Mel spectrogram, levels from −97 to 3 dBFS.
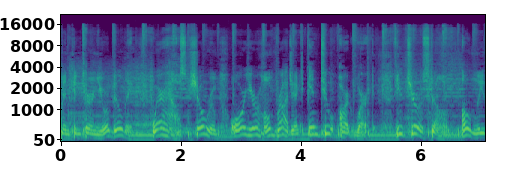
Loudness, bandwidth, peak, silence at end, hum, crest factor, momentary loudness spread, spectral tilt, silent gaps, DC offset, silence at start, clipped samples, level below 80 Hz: -25 LUFS; 17 kHz; -8 dBFS; 0 s; none; 16 dB; 5 LU; -4.5 dB/octave; none; under 0.1%; 0 s; under 0.1%; -52 dBFS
